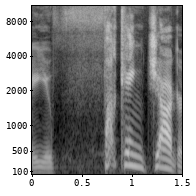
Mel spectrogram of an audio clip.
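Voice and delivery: high-pitched, screamed delivery. Retelling how a mother screamed out the car window: imitating mother screaming. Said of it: "she was screaming out the window".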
